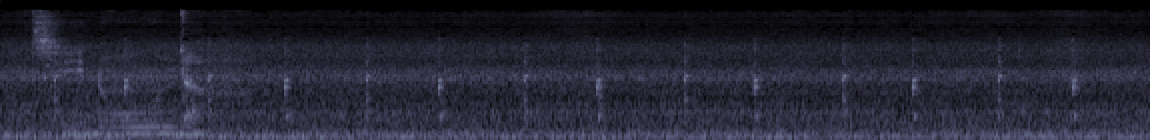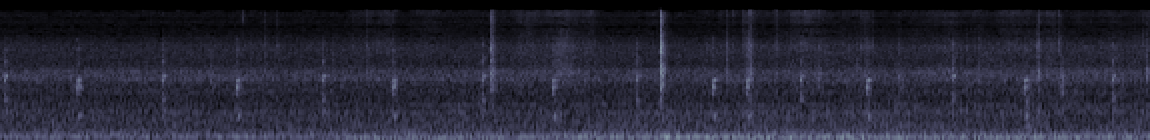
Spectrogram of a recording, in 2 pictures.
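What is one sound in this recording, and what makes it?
A turn signal ticks rapidly inside the car.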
